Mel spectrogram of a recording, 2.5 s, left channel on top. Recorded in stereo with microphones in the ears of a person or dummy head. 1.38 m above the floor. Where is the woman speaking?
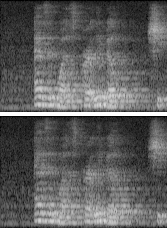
35° left (ahead or behind), 1.3 m.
